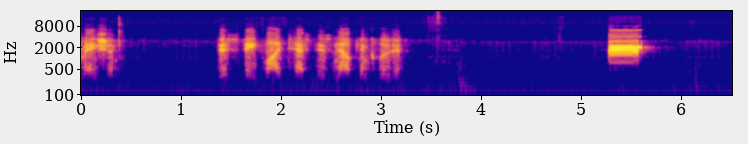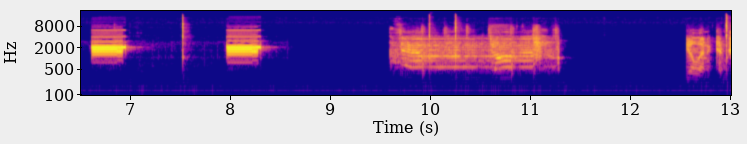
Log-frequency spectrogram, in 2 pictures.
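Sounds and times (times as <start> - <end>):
radio station audio: 1.3 - 3.4.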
